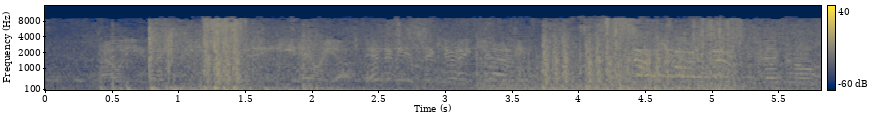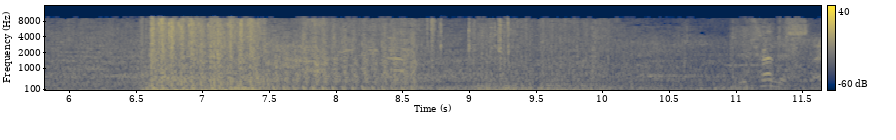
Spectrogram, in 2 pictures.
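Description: Dense, loud gunfire in Call of Duty Warzone 2: rapid bursts of automatic weapons and heavy booms overlapping almost continuously, with a player talking over the action.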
